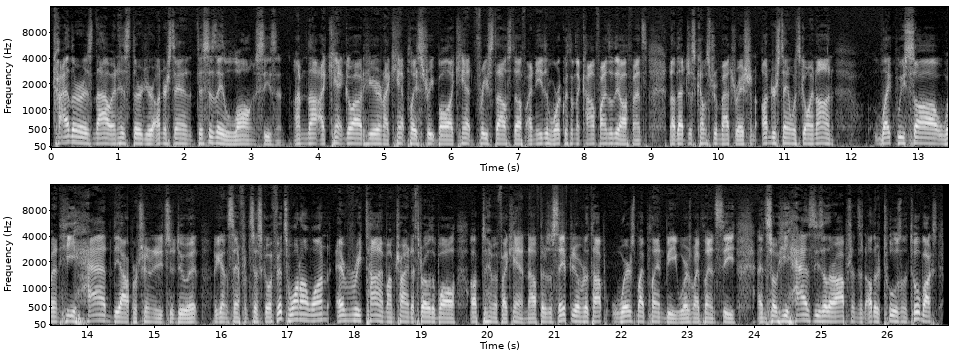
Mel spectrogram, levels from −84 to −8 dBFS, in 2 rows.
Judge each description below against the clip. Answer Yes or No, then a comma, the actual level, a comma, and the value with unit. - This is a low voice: Yes, low, 120 Hz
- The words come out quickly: Yes, fast, 245 wpm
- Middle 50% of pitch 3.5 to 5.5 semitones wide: No, average, 2.8 semitones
